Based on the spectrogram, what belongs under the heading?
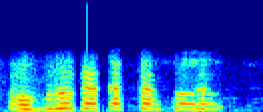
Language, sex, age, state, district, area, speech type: Odia, female, 60+, Odisha, Boudh, rural, conversation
